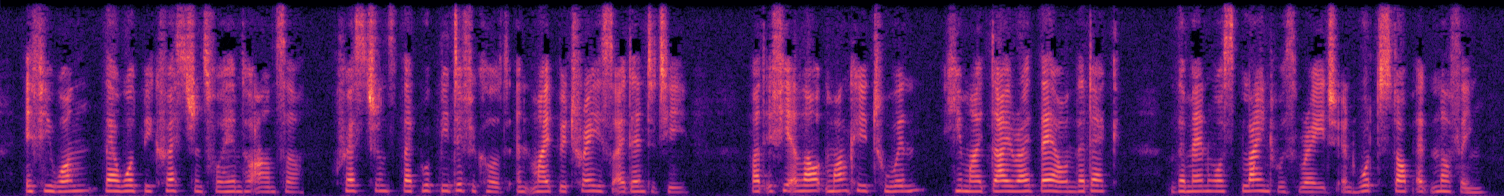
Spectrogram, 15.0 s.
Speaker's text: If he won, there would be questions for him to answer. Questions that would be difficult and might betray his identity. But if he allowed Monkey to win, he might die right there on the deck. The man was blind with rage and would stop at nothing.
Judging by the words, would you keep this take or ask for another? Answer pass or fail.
pass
